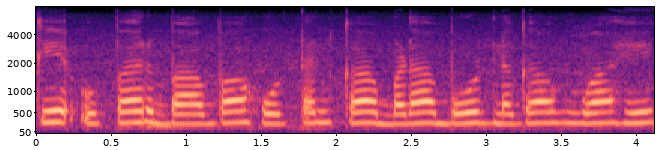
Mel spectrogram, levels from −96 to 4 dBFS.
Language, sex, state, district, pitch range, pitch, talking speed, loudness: Hindi, female, Chhattisgarh, Sarguja, 240-260 Hz, 255 Hz, 145 wpm, -14 LUFS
